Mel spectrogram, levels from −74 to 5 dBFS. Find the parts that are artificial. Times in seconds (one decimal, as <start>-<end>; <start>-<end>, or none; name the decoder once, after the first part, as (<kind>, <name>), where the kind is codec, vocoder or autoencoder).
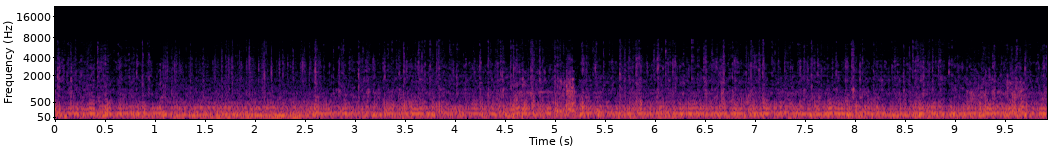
0.0-1.1 (vocoder, HiFi-GAN); 2.6-9.9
